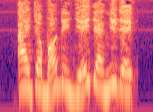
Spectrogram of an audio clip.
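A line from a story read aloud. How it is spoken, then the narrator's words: Woman shouting sharply. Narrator (Vietnamese): Quan y mỹ nữ quát lên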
